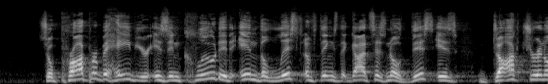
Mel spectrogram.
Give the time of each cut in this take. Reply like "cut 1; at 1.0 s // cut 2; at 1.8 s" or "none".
none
